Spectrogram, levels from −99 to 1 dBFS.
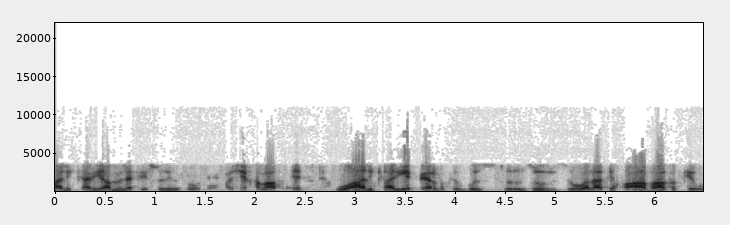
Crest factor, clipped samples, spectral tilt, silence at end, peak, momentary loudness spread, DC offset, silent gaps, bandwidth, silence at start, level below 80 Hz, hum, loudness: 18 dB; under 0.1%; -5.5 dB/octave; 0 s; -2 dBFS; 18 LU; under 0.1%; none; 8.2 kHz; 0 s; -62 dBFS; none; -18 LUFS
